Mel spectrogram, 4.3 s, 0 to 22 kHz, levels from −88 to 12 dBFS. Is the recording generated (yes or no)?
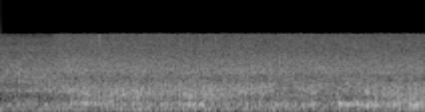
no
